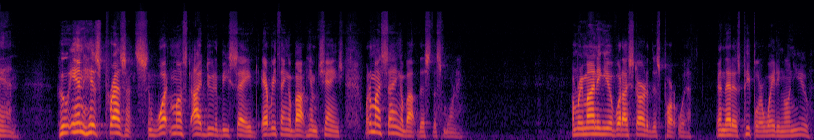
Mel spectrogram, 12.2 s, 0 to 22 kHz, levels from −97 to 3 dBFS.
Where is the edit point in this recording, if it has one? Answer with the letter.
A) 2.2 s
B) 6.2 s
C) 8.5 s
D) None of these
A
